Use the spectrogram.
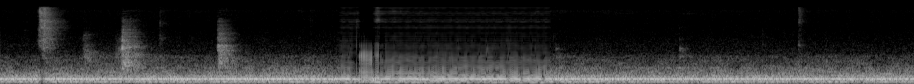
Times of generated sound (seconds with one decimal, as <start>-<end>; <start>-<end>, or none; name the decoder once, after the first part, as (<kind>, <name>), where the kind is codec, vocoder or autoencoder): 3.4-5.5 (vocoder, BigVGAN v2)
